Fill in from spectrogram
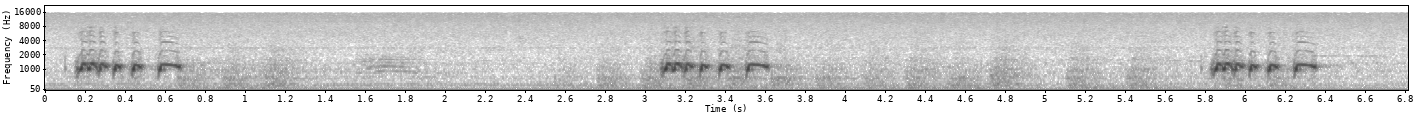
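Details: A local zebra dove gives short, soft, staccato cooing trills of four or five quick notes, repeated about every three seconds over a faint low hum.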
